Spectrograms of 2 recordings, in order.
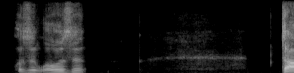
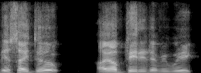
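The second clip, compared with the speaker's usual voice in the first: slightly raised nosy questioning; lightly voiced Casperosa; 3 semitones higher, 3 dB louder, faster than usual. Casperosa grilling the councilman, lightly raised voice. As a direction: press him for answers, a bit higher. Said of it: "Casperosa's gonna be popping out".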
